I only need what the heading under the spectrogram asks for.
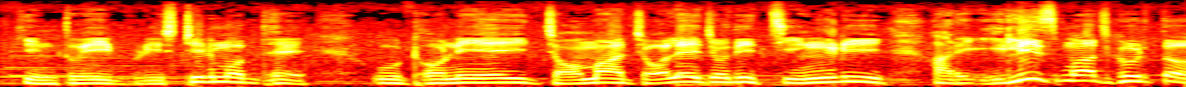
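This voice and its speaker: A man voicing an eager, food-loving, excitable village husband in a cartoon story, given to exclamations. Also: mid-range voice, moderate pace, faint music behind, close to an everyday voice. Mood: wistful.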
